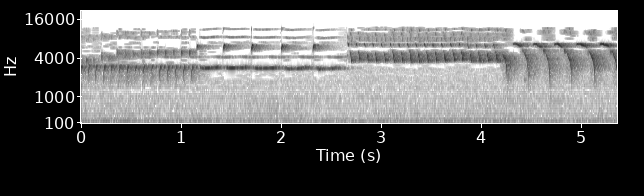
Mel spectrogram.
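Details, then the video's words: Song of a Timbrado canary, 2009 competition team: a low rolling trill shifting to spaced water-like high notes, then a continuous high pulsing rattle ending in rapid downward-swept strokes. "Santa's Slay Timbrado 2009"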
